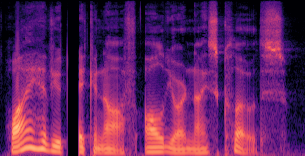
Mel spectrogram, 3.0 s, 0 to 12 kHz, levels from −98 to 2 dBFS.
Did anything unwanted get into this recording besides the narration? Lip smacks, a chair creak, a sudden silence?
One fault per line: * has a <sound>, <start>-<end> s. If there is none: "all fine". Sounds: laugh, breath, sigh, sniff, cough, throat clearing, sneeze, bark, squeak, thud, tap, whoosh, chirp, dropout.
* has a dropout, 0.7-0.8 s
